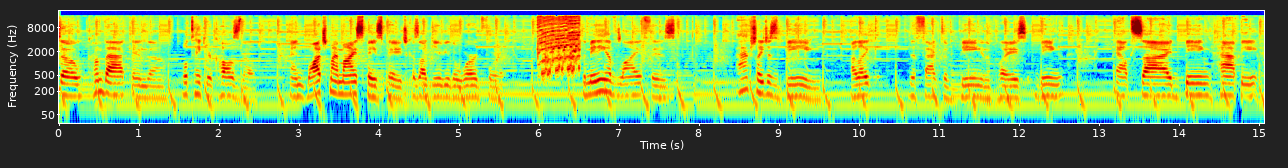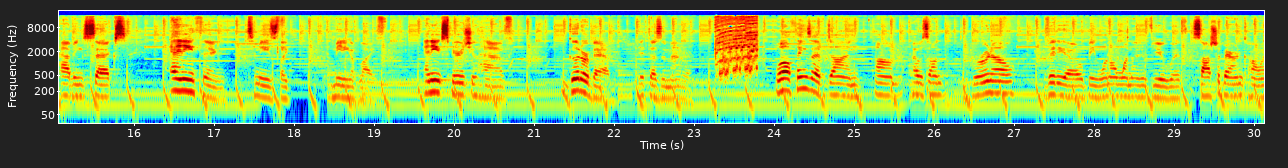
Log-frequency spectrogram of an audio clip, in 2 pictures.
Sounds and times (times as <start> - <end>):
Speech: 0.0 - 5.6, 6.5 - 7.8, 8.5 - 12.6, 13.2 - 20.8, 21.4 - 23.0, 24.0 - 30.1
Music: 0.0 - 30.1.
